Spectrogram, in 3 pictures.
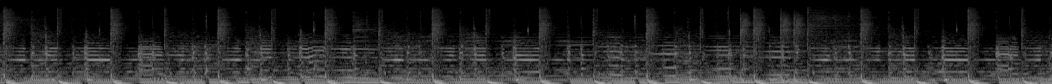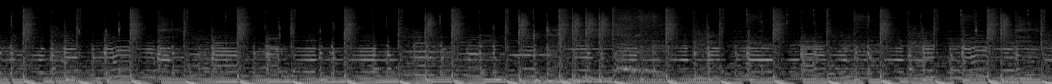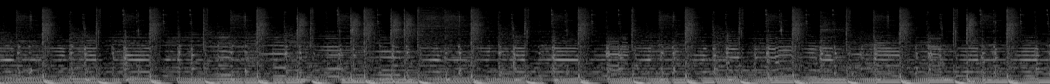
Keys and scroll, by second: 0.1 g, 0.6 alt+q, 0.9 alt+q, 1.4 g, 2.1 alt+q, 2.5 alt+q, 2.7 g, 3.5 g, 3.8 alt+q, 4.3 alt+q, 5.5 shift+x, 6.7 shift+x, 7.1 alt+q, 8.4 j, 9.5 alt+q, 10.0 shift+x, 11.4 g, 11.8 alt+q, 13.2 j, 14.6 j, 15.7 j, 16.0 alt+q, 16.9 alt+q, 17.4 alt+q, 17.6 Tab, 27.4 2, 28.2 2, 28.9 g, 30.0 g.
